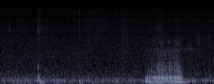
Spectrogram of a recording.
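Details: Quiet room with a faint early snort, then one low rattling snore lasting about a second: a sleeping dog snoring.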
